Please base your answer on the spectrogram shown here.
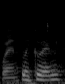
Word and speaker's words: Le Guin: Le Guin, yeah.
